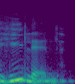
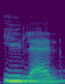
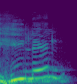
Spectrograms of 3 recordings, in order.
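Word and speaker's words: هلال: mon attention est le prénom du héros c'est Hilel il est si euh si un étranger le prononce il va le prononcer autrement ilel ou mais Hilel c'est autre chose c'est le la lune quand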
